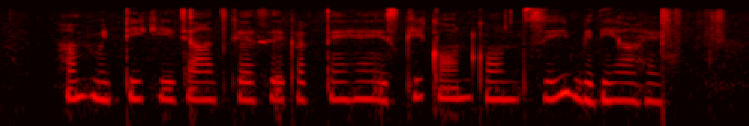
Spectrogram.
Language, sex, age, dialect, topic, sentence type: Hindi, female, 18-24, Garhwali, agriculture, question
